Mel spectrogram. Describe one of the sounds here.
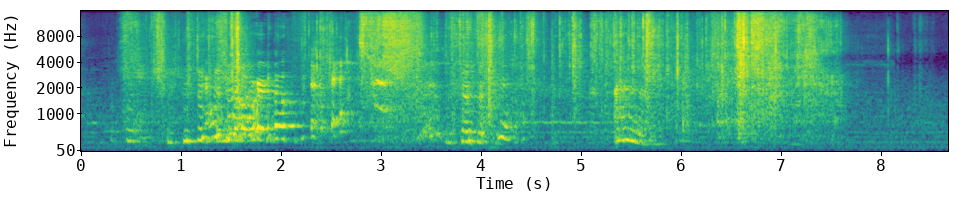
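Wrapping paper crinkles and tears.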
